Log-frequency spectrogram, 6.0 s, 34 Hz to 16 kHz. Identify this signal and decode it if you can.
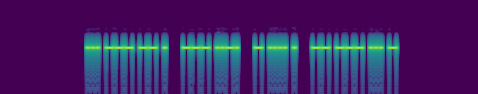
Morse code, heard as a keyed tone, about 40 wpm, 700 Hz. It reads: SOME OF THE MOST
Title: Sets of 4 Words 40wpm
